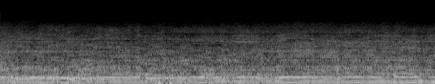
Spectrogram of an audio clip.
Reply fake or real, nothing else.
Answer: fake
